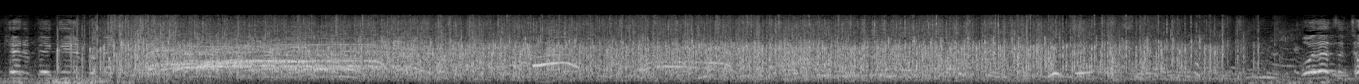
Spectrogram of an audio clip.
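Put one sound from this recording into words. A large crowd of children cheers and screams loudly outdoors.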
